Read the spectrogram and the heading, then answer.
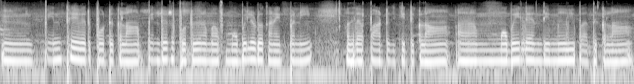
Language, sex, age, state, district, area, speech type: Tamil, female, 18-30, Tamil Nadu, Dharmapuri, rural, spontaneous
